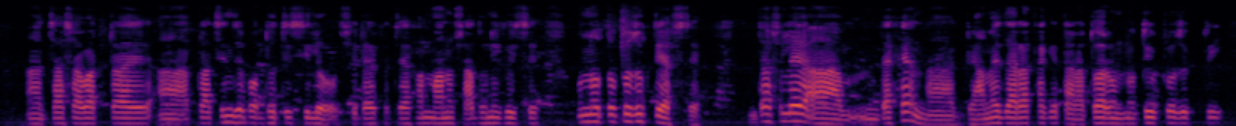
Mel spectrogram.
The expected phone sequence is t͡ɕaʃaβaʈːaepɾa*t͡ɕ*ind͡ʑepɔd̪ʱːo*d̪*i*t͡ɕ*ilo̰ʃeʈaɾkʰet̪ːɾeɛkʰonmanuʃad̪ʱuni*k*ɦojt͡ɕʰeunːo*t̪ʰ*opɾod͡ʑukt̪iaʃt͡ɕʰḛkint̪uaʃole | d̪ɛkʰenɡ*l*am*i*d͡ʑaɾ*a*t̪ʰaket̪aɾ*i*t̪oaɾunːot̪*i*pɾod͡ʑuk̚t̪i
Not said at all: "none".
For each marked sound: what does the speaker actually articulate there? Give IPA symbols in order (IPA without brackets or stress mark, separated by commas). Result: t͡ɕ, t̪, t͡ɕʰ, k, t̪, ɾ, e, a, a, i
